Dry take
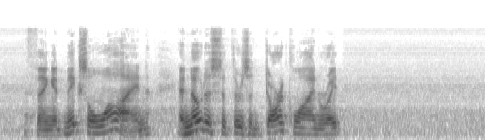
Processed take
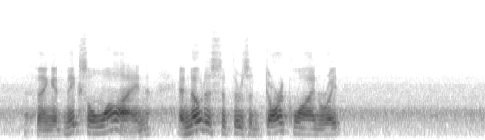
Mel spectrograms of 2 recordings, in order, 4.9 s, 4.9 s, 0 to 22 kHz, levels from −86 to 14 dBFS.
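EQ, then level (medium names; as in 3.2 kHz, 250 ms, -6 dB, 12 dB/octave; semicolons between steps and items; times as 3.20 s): band-pass filter 680 Hz, Q 2.5; +3.0 dB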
